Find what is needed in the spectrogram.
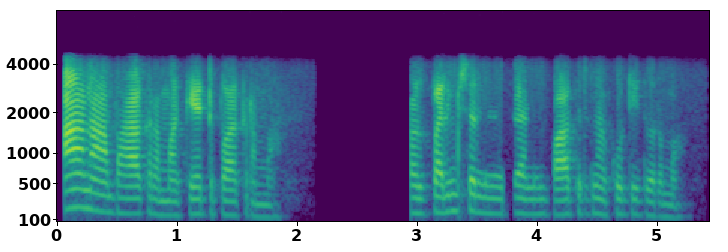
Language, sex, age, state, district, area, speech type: Tamil, female, 30-45, Tamil Nadu, Salem, rural, conversation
